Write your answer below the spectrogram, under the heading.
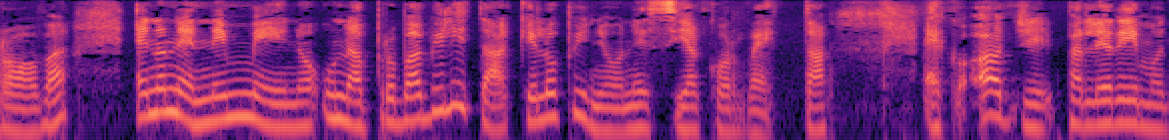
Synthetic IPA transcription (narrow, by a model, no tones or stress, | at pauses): ɾɔːvaenːonɛnːemːeːnoʔunapɾobabilit̪ak̟ːelopinjoːnesiːakorːɛ̰t̪ːaɛkːo̰ʔɔd͡ʒːiparleɾeːmo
